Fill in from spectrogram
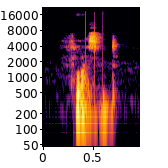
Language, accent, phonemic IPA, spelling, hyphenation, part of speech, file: English, Southern England, /ˈflæ(k)sɪd/, flaccid, flac‧cid, adjective, LL-Q1860 (eng)-flaccid.wav
- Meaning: 1. Flabby; lacking firmness or muscle tone 2. Soft; floppy 3. Soft; floppy.: Not erect 4. Lacking energy or vigor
